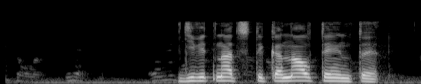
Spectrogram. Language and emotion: Russian, neutral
